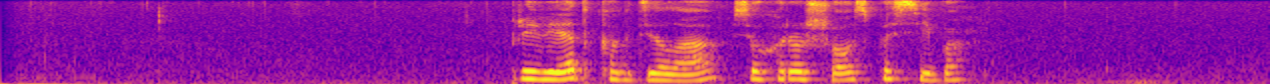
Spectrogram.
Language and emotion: Russian, positive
